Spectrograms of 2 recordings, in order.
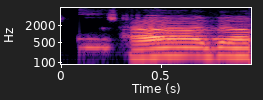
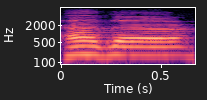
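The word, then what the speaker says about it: هذا: Tadi ada yang bacanya hadza. Nah, ingat ha dua harokat.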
